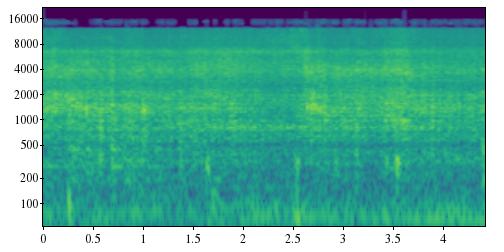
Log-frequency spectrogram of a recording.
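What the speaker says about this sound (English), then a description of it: "That pan's hot. Getting a good sear on there." Steak searing in a hot pan inside a heated winter camping tent, giving a steady, loud broadband hiss with faint crackle throughout, no talking.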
